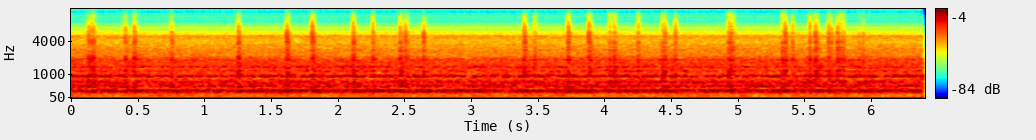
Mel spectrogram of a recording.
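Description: Air purifier fan running with a steady hum and hiss, with faint scattered ticks over it.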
